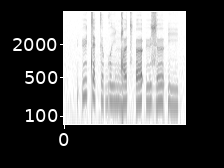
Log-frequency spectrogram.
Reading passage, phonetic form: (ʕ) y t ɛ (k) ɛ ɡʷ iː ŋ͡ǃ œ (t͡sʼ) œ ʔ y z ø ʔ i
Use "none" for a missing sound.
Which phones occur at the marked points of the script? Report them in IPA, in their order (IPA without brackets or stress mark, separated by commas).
ʔ, k, t͡sʼ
